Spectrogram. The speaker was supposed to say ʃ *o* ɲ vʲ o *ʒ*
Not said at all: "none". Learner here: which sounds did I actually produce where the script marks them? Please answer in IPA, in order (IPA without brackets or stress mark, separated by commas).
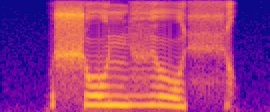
o, ç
